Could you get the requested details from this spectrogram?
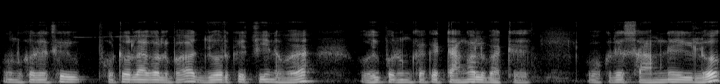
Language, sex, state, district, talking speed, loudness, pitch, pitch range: Bhojpuri, male, Bihar, East Champaran, 160 wpm, -26 LUFS, 110 Hz, 105-115 Hz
